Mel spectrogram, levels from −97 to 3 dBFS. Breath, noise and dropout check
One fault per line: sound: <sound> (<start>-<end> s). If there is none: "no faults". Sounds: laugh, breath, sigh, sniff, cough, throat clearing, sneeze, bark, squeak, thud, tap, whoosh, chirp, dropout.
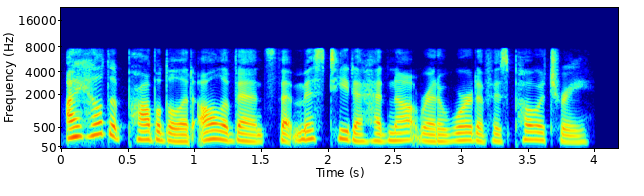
no faults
